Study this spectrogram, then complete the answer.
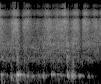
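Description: Fabric sleeve wiped across a vinyl-wrapped tumbler to lift off fuzz, a continuous close hissing rub with a faint squeaky tone, steady and moderately quiet, with no voices.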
